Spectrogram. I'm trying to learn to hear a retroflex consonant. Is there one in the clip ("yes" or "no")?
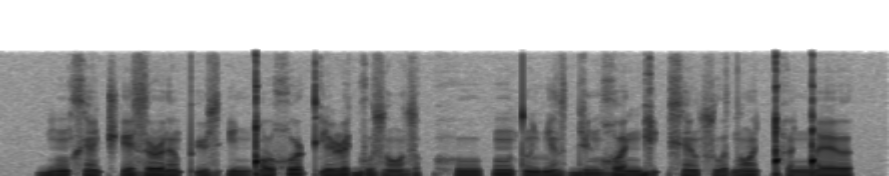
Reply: yes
